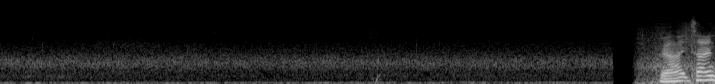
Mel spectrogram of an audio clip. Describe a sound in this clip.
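Water of a river flows gently in the open air.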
